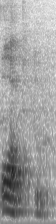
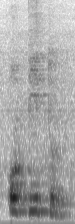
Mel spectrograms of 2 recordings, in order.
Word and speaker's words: opto: Eu opto. O verbo optar. Opto. Na variedade popular, muita gente fala opito, mas é uma pronúncia não adequada ao português formal.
